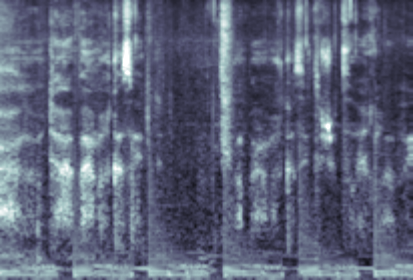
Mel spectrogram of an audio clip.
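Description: Hushed whispering between people conferring, over background music with a steady, repeating low bass pulse.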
